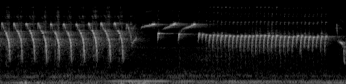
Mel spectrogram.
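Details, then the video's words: Canary song used as a training lure for young canaries learning to sing: a fast series of descending chirps, a few rising whistled notes, then a long steady buzzy trill near the end. "KENARI GACOR PANJANG Rol Rapat EMOSI Cuit cuit Ngerol AMPUH utk Pancingan kenari paud belajar bunyi"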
